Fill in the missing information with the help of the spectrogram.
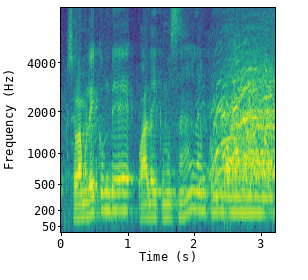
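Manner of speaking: soft, lilting, drawn-out voice; a wife cooing to the commander on the phone; mock sultry phone greeting. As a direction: croon it like a flirting wife. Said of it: "jangan mendayu-dayu".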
